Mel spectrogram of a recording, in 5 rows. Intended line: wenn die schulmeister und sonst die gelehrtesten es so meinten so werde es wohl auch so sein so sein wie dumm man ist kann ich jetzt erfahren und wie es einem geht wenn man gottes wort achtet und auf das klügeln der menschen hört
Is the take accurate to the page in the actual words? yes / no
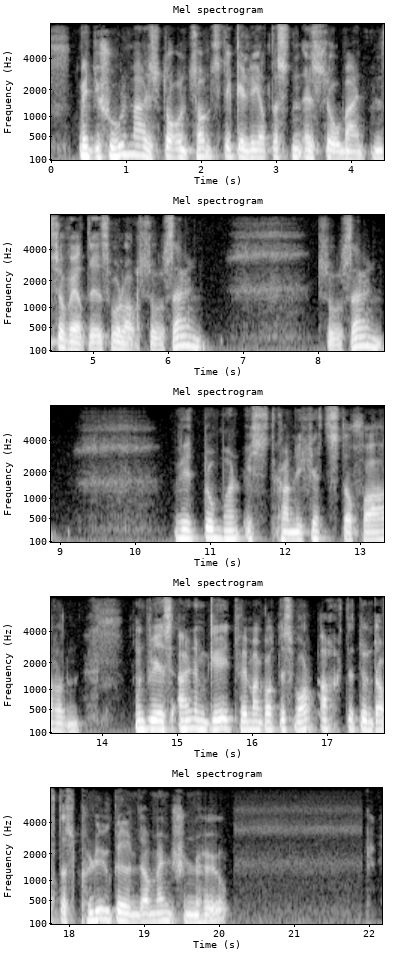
yes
